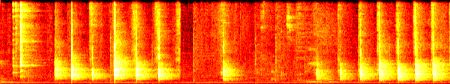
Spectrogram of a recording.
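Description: A chef's knife chopping apple on a wooden cutting board, in two quick runs of strokes about four a second, with a single stroke between them.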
